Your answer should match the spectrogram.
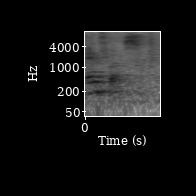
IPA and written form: ˈɪnflwəns (influence)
